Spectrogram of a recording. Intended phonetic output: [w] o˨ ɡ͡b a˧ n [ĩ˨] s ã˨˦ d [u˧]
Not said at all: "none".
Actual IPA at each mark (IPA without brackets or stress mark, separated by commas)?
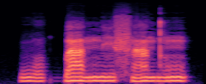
w, i˨, ũ˧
